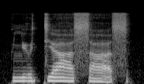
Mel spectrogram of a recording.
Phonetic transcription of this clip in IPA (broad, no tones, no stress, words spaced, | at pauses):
lʲɵtʲa sas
